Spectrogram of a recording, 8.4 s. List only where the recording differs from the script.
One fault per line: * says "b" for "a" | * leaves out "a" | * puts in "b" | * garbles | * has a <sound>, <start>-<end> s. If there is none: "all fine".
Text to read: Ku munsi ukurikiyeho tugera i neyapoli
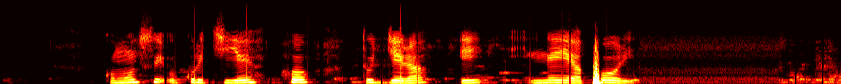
all fine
